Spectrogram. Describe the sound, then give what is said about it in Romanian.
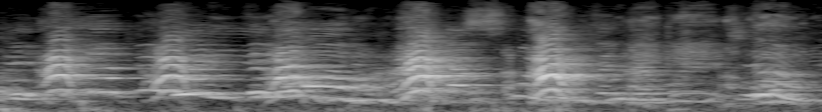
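A small dog yaps repeatedly, about seven sharp, high-pitched barks in a quick, steady series with a whiny edge, fairly loud and with no talking. “Eu am adus numai cățelul.”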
